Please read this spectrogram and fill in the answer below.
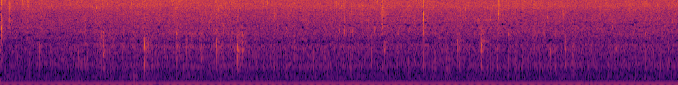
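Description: Battered cauliflower chunks deep-frying in a small pan of hot vegetable oil: a steady bubbling sizzle with many small scattered pops and crackles.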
